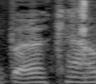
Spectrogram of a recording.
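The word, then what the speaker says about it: Bercow: Burau, but people are bending over backwards in order to pronounce it some other way. Burau. It's John Burkow. So it would be Sally Burkow.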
